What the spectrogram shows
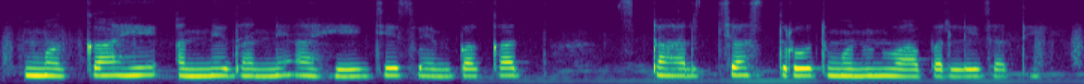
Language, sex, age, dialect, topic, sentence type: Marathi, female, 18-24, Varhadi, agriculture, statement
